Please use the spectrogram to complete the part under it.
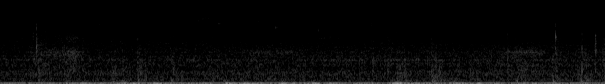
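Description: Footsteps thud on wooden stairs.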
